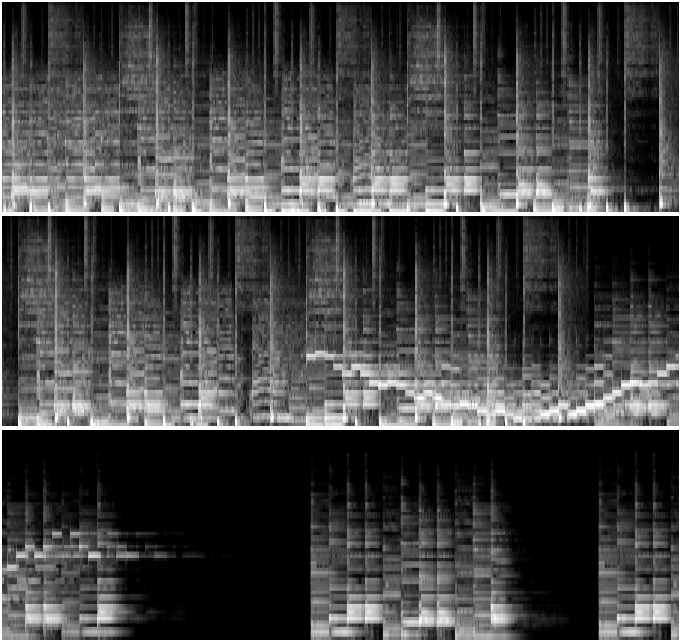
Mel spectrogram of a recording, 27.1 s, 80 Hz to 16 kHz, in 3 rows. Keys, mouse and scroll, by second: 0.1-2.9 drag, 3.2 F9, 3.6-5.6 drag, 8.1 click, 8.6 shift+click, 9.2-10.6 drag, 11.4-25.6 drag, 26.4 F9.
